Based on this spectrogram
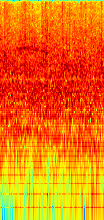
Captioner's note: some Applause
